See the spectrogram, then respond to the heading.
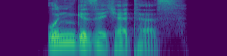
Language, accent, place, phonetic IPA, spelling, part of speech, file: German, Germany, Berlin, [ˈʊnɡəˌzɪçɐtəs], ungesichertes, adjective, De-ungesichertes.ogg
- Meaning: strong/mixed nominative/accusative neuter singular of ungesichert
